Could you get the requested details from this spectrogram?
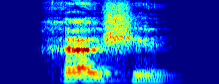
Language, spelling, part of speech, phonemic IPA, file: Dutch, gruisje, noun, /ˈɣrœyʃə/, Nl-gruisje.ogg
- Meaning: diminutive of gruis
